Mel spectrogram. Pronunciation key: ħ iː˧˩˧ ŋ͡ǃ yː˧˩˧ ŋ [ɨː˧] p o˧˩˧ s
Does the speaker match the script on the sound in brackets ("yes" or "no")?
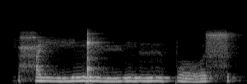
yes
